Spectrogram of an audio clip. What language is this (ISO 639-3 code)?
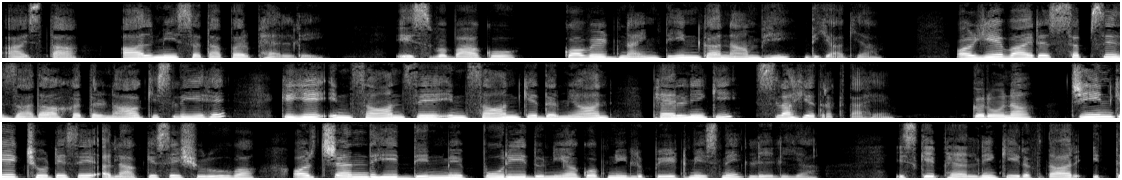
urd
